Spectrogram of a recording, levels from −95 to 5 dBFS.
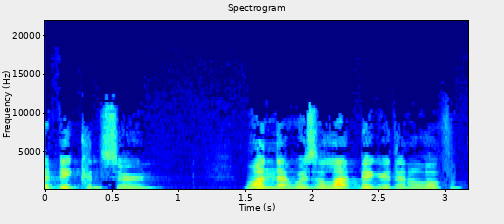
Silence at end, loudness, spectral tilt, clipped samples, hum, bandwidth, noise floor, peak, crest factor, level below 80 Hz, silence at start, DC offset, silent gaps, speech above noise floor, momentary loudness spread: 0.05 s; -39 LUFS; -4 dB/octave; under 0.1%; none; 14.5 kHz; -72 dBFS; -16 dBFS; 24 dB; -84 dBFS; 0 s; under 0.1%; none; 33 dB; 10 LU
